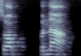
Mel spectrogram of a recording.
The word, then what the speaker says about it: Swapna: Swapna is pronounced as Swapna. Swapna.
